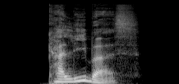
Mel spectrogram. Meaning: genitive singular of Kaliber
- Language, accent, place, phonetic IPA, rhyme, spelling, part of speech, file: German, Germany, Berlin, [ˌkaˈliːbɐs], -iːbɐs, Kalibers, noun, De-Kalibers.ogg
